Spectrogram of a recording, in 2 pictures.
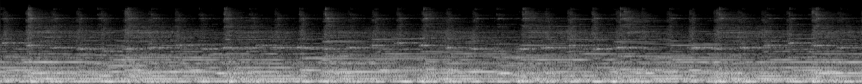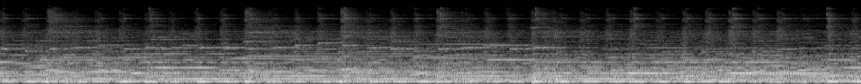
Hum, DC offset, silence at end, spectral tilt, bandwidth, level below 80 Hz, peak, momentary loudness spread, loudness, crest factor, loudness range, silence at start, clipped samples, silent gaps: none; under 0.1%; 0 s; -8 dB/octave; 14.5 kHz; -44 dBFS; -2 dBFS; 2 LU; -17 LUFS; 12 dB; 1 LU; 0 s; under 0.1%; none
